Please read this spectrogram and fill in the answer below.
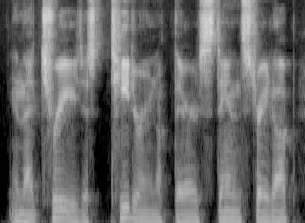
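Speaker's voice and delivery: ordinary delivery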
